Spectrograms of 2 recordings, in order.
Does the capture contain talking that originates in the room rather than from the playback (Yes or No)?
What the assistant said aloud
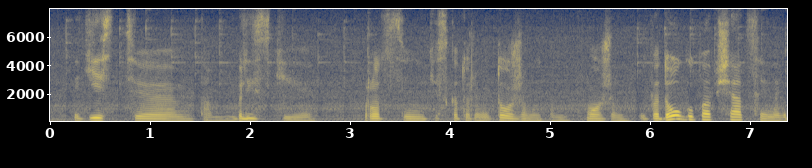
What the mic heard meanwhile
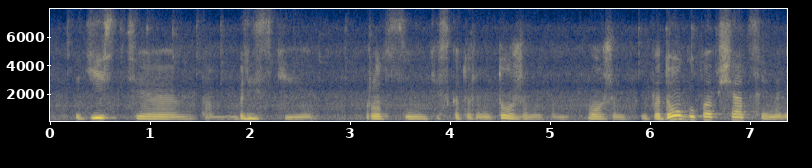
No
